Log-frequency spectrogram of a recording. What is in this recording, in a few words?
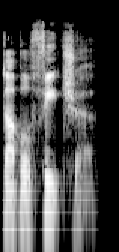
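"double feature", British English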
